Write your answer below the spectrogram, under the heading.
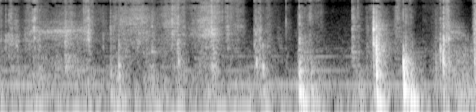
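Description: Cardstock being handled and pressed along its folds by hand: soft rustling with scattered light clicks, and a few sharper taps about three to four and a half seconds in.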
